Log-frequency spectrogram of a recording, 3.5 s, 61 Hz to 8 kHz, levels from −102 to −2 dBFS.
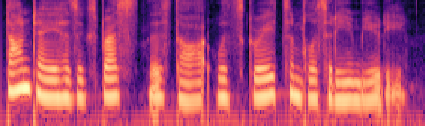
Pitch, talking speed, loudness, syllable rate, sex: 190 Hz, 170 wpm, -17 LUFS, 5.2 syllables/s, female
